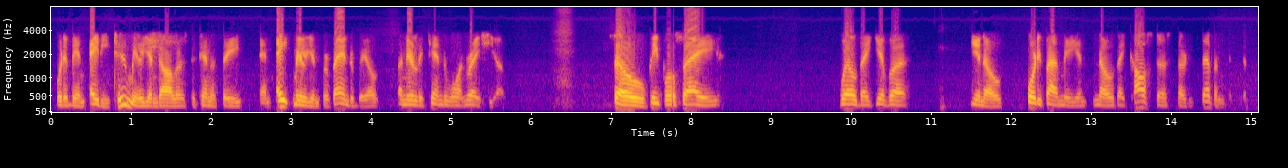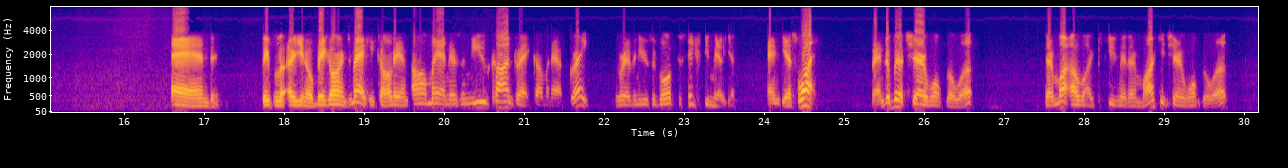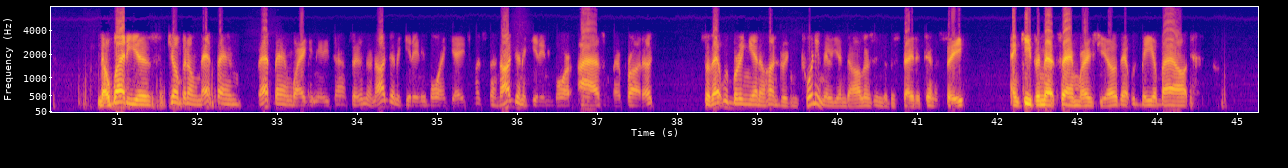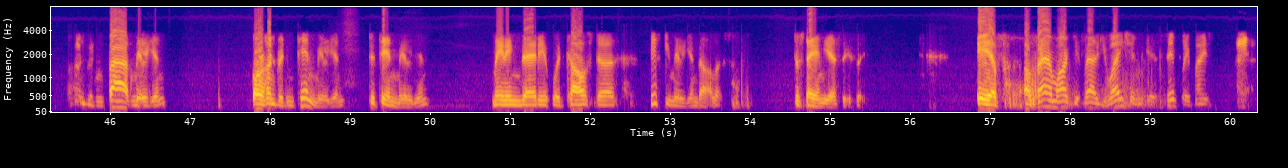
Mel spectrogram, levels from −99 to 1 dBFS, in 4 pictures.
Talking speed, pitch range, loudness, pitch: 160 wpm, 110-135 Hz, -17 LUFS, 120 Hz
